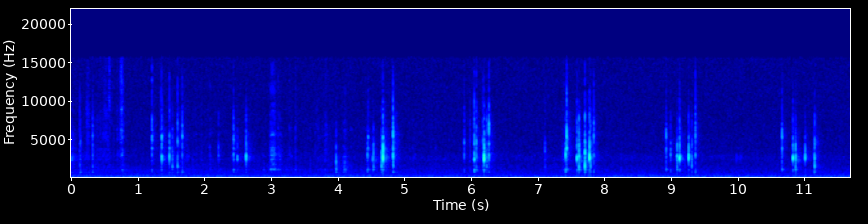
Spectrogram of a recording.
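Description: A second round of slow fingernail tapping on a dermaroller case. Light, bright, clicky taps come in loose, irregular clusters, each dying away almost instantly, over a faint steady low hiss.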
